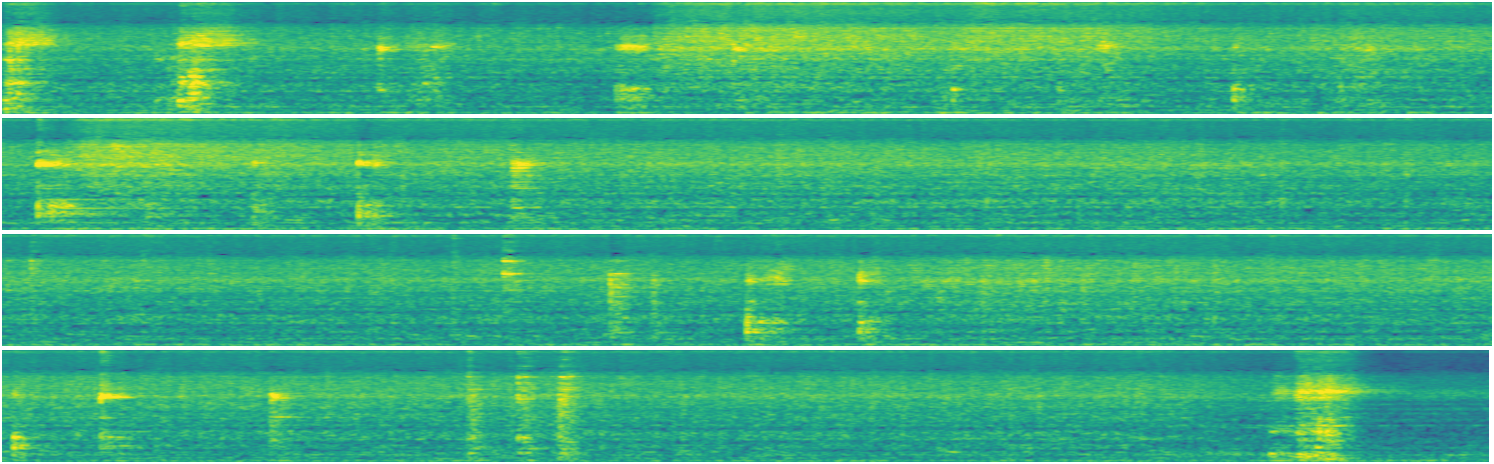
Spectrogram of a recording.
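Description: Long beans sizzling as they are stir-fried in a wok over a gas flame, with the spatula scraping and knocking against the wok now and then. Near the end there is a louder clatter as the steel lid is set back on the wok.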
